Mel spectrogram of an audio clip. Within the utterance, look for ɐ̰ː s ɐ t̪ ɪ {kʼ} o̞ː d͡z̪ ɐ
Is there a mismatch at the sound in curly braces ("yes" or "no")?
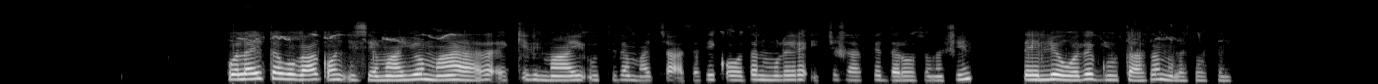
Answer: no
